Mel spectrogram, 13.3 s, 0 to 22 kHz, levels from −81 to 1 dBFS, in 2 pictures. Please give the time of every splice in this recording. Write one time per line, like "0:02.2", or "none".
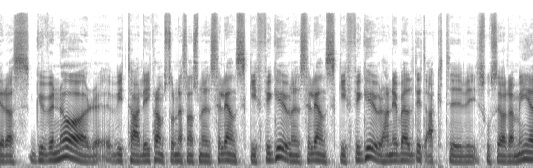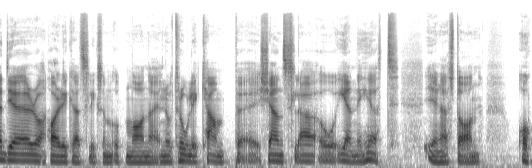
0:01.9
0:03.6
0:07.2
0:11.9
